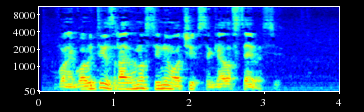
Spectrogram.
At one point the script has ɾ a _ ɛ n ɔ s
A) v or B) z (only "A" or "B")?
B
